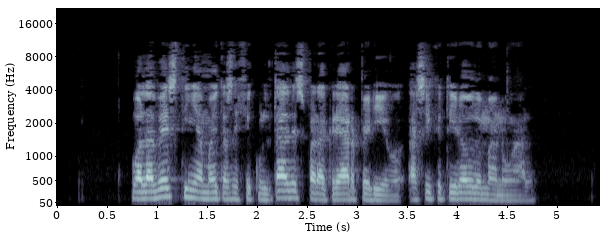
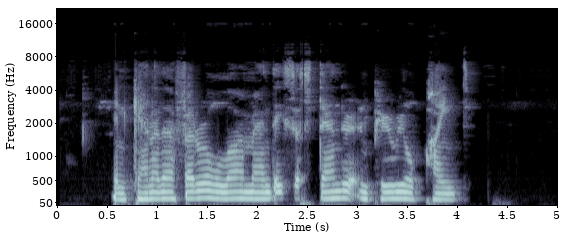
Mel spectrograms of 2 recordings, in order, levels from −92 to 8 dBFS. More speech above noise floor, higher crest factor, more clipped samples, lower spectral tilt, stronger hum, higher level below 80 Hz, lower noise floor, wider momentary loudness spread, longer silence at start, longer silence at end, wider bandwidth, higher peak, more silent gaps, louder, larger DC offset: about the same, 54 dB vs 51 dB; about the same, 18 dB vs 14 dB; neither; second, -4 dB/octave vs -6.5 dB/octave; neither; second, -58 dBFS vs -42 dBFS; first, -76 dBFS vs -64 dBFS; first, 12 LU vs 6 LU; first, 0.75 s vs 0.55 s; second, 0.65 s vs 0.9 s; first, 11.5 kHz vs 7.6 kHz; second, -4 dBFS vs 0 dBFS; neither; second, -21 LUFS vs -15 LUFS; neither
